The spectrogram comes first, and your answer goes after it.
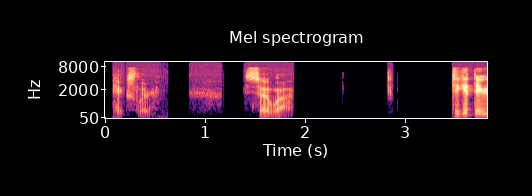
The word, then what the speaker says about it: Pixlr: I want to share with you is called Pixlr it is spelt like this p IX L R and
